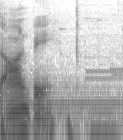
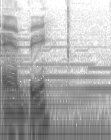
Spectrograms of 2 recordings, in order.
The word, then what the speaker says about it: Anby: Is it pronounced Onby? I think it's Onby. I think it's Onby, not Anby. I think.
